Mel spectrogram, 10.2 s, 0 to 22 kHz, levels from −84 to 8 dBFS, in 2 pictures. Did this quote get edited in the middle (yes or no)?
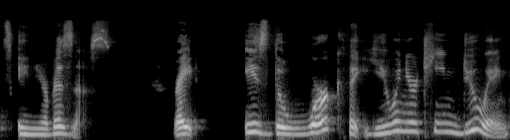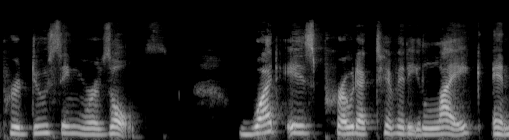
no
